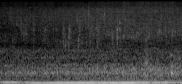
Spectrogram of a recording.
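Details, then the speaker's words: 1978 Bluebird Wanderlodge bus on city water pressure: steady heavy rushing and trickling of pressurized water, continuous, leaking heavily underneath the floor; water leak. "That's my problem. It's leaking like crazy, and it's underneath the floor of"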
